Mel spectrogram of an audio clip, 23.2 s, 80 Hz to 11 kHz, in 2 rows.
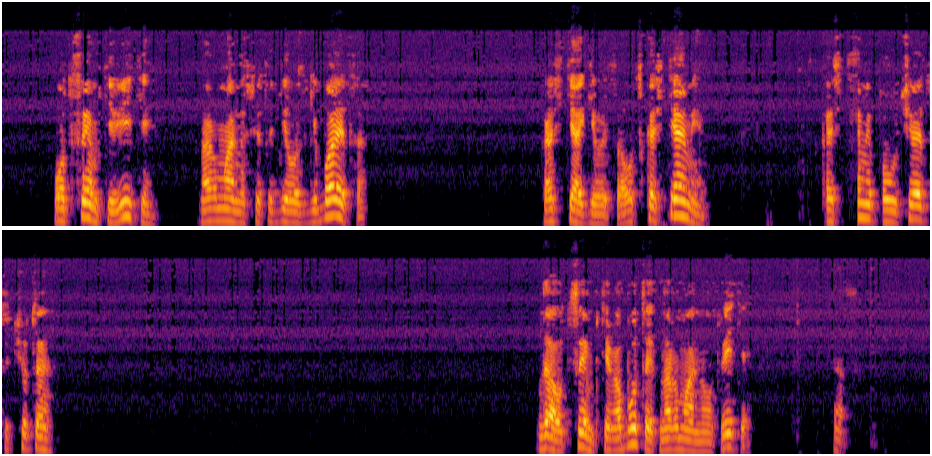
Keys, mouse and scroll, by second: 3.2-3.9 middle drag, 4.6-7.7 drag, 8.4-8.8 shift+middle drag, 9.7-10.1 shift+middle drag, 11.1-21.8 drag, 22.2-22.6 shift+middle drag.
